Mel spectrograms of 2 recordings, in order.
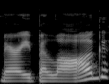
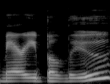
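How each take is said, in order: First: The surname ends in a 'log' sound. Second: The surname ends in an open 'loo' sound. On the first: The speaker calls it right. "the correct pronunciation is Balog. She says it rhymes with Kellogg" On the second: The speaker calls it wrong. "We had been saying Mary Ballou"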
